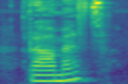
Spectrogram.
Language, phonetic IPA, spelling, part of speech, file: Czech, [ˈraːmɛt͡s], rámec, noun, Cs-rámec.ogg
- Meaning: 1. framework (basic conceptual structure) 2. ambit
